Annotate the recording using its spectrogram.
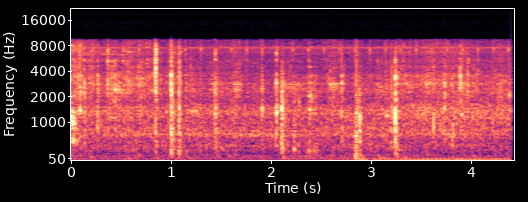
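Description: Inside a stationary car: a low steady hum with a few scattered, separate small clicks and knocks.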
